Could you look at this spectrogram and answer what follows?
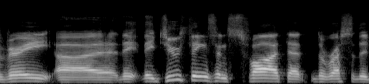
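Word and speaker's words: Tzfat: Safed, close. This is the city of Svat, and the Jews, Svat, yeah, the Jews spell it Tzfad.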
